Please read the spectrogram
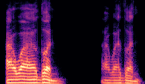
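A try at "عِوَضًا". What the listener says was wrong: Bacanya awadan atau iwadon. Nah, ini butuh kamus ya. Nah, di kamus iwadun. Berarti ainnya kasrah.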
